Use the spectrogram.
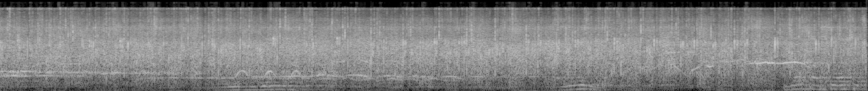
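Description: A church congregation applauds and cheers loudly and continuously, with voices calling out over steady clapping throughout.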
